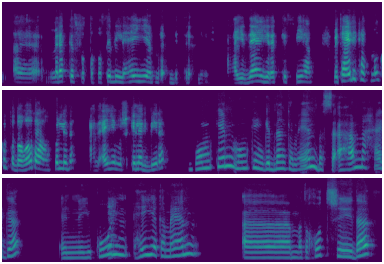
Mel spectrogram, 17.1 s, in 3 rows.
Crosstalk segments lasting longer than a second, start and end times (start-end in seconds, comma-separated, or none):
none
